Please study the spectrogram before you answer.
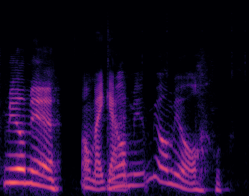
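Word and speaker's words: Mjölnir: It's Mjolnir. Oh my god. Mjol Mjol. Nyarlathotep. Nyarlathotep. Thanks, English dude pronunciation.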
